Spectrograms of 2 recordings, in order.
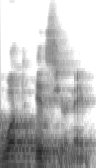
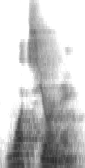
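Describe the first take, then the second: First: The words 'what is' are said in full. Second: The words 'what is' are contracted to 'what's'. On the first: The speaker calls it wrong. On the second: The speaker calls it right.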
